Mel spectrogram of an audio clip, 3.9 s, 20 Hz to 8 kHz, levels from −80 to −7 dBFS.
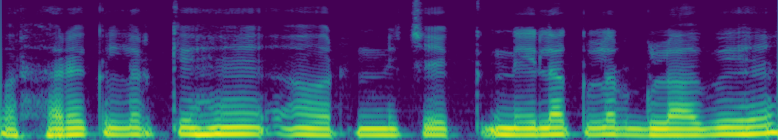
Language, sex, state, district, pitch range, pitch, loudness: Hindi, male, Delhi, New Delhi, 130-145 Hz, 140 Hz, -12 LUFS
